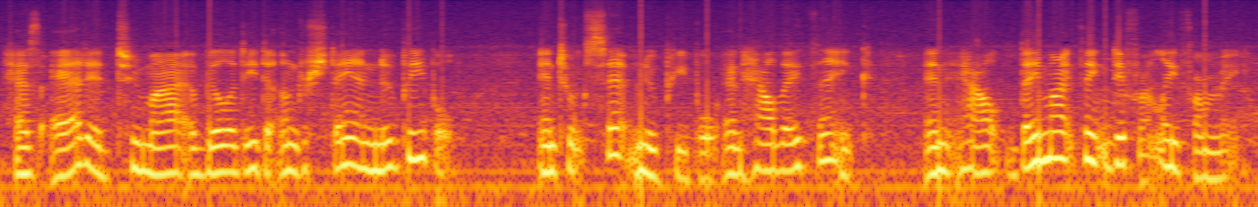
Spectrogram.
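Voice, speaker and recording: Over noticeable background noise, a woman talks at a moderate pace in a fairly low voice with ordinary pitch variation. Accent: Southern US. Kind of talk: casual talk to camera.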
